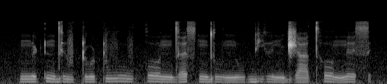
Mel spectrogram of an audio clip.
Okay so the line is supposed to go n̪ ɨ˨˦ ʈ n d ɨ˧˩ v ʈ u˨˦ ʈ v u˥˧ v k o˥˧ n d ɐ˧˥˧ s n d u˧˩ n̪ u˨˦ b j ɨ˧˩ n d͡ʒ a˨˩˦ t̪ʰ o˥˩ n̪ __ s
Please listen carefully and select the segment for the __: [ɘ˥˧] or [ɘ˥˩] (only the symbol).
ɘ˥˩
